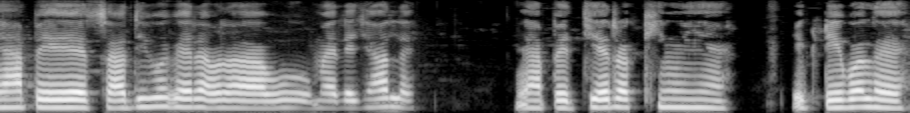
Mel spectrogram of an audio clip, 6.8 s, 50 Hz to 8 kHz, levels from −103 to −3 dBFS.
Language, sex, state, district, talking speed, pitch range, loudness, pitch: Hindi, male, Uttar Pradesh, Deoria, 175 wpm, 195-210 Hz, -15 LUFS, 200 Hz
